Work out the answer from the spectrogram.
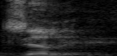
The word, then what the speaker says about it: gelid: my word of the week is uh jelly jelly jelly uh spell it for me g-e-l-i-d meaning extremely icy or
